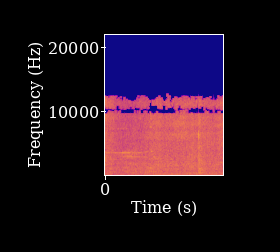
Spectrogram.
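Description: A steady, rumbling noisy background with indistinct voices in it, and a single short knock near the end.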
